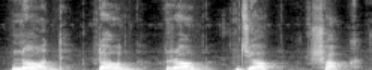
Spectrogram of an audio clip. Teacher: একাক্ষর শব্দের অন্ত অধ্বনির বিবৃত উচ্চারণ হয়। এখানে একাক্ষর শব্দ বলতে বোঝায় যে শব্দগুলি শ্বাসবায়ুর এক ঝোঁকে উচ্চারিত হয়।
